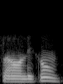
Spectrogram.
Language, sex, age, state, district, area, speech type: Kashmiri, male, 18-30, Jammu and Kashmir, Kupwara, rural, conversation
